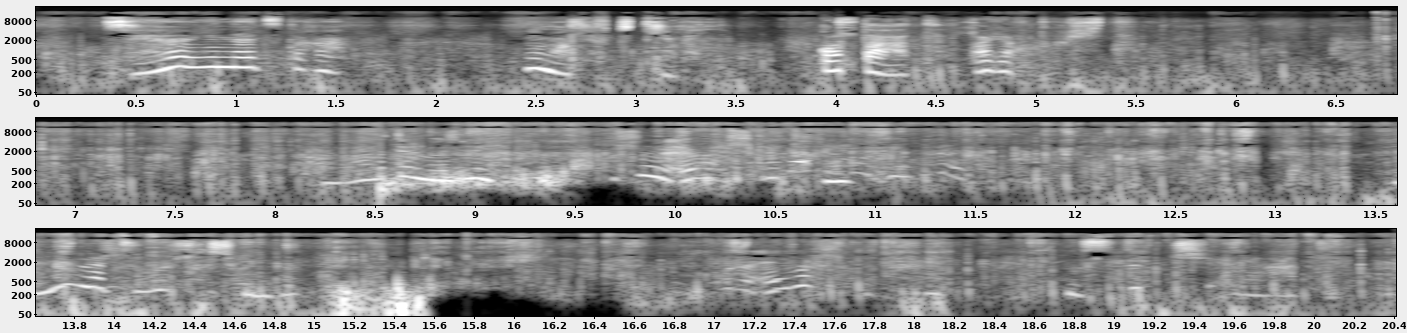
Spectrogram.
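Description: Hooves crunch through snow at a slow walk.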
